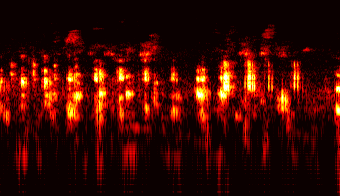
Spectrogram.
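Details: Several frogs croak at Honen-in temple in Kyoto, Japan, during cherry blossom season; short, hollow clucking notes overlap quickly, about three per second, in a busy, uneven chorus.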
